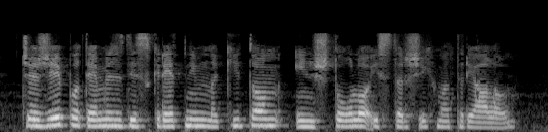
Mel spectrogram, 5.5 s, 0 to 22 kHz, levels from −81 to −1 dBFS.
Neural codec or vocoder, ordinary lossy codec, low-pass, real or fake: codec, 24 kHz, 3.1 kbps, DualCodec; AAC, 24 kbps; 10.8 kHz; fake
